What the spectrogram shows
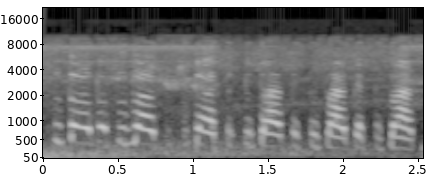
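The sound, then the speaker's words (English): Someone vocally mimics the pumping dance beat of rave party music, chanting a steady run of short, punchy syllables in quick rhythm, fairly loud, with no instruments. “So you're going to get invited to some of these parties called raves. The music sounds like this.”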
